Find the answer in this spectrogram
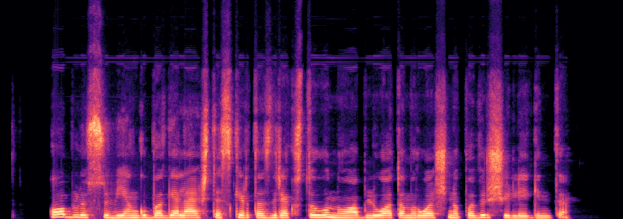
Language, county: Lithuanian, Kaunas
